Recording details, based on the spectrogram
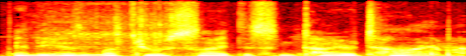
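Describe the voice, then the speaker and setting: An actor playing an affectionate, protective older-brotherly or fatherly boss in an audio story, with a gravelly, husky voice. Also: on the low side, fairly even intonation, normal speed, a little hiss or hum, lightly acted. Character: fatherly, affectionate male chief, protective and teasing.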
